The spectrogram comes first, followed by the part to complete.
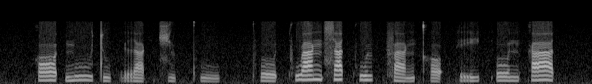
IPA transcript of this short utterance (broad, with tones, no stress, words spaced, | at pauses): kɔː˥˩t̚muː˥˩tu˨˩k̚ ra˨˩k̚t͡ɕɯ˨˩k̚ pʰu˨˩k̚ | pʰoː˨˩t̚ kwa˥˩ŋsa˥˩t̚kwɯ˦˥k̚fa˩˦ŋ kʰɔ˨˩ʔkri˦˥t̚ ʔo˧n ka˥˩t̚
